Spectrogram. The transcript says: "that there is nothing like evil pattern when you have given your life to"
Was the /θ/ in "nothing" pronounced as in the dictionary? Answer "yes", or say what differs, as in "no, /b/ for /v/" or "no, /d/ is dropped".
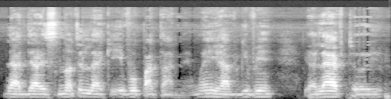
no, /t/ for /θ/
